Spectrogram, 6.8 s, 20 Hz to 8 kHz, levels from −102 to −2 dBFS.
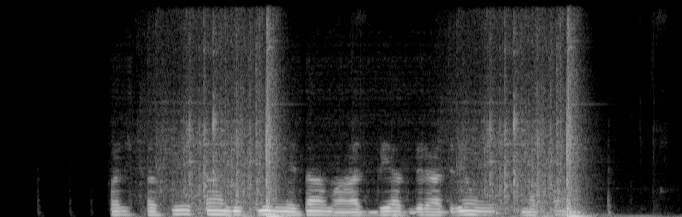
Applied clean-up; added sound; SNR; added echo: none; Sliding door / Slam; 5 dB; reverberation time 0.4 s.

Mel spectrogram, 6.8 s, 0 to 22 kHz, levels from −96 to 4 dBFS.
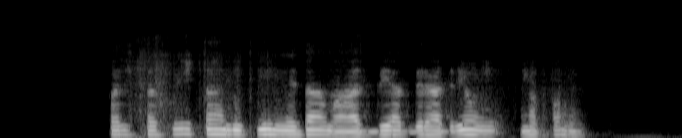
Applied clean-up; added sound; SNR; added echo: neural mask model DeepFilterNet 3.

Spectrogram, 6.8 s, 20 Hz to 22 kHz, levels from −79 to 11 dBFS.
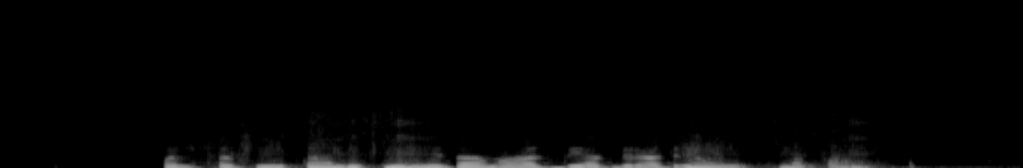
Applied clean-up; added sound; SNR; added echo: neural separator model SepFormer DNS4.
